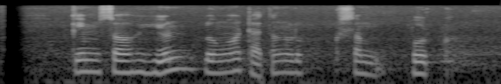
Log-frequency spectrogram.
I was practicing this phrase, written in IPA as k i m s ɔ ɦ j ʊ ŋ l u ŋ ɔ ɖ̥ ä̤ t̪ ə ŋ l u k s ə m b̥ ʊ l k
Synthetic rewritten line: k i m s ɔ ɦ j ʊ n l u ŋ ɔ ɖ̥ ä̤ t̪ ə ŋ l u k s ə m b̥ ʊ r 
